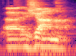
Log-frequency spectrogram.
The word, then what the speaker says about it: Genre: Genre, like a genre.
